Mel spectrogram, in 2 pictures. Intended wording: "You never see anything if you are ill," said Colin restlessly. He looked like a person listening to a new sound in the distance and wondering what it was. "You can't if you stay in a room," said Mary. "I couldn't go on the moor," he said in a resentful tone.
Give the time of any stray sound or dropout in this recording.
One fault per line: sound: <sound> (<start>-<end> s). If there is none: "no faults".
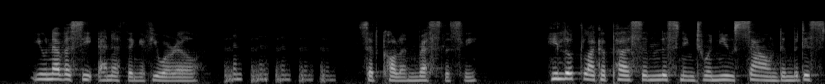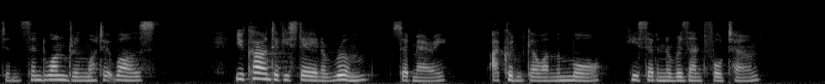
sound: laugh (2.2-3.4 s)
